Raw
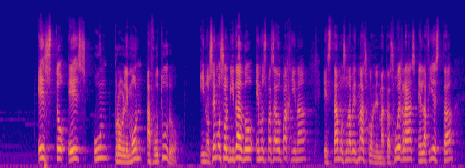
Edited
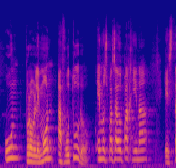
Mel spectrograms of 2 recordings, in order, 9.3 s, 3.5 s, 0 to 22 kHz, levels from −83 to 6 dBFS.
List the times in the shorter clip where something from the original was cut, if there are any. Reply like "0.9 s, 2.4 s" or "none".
2.0 s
